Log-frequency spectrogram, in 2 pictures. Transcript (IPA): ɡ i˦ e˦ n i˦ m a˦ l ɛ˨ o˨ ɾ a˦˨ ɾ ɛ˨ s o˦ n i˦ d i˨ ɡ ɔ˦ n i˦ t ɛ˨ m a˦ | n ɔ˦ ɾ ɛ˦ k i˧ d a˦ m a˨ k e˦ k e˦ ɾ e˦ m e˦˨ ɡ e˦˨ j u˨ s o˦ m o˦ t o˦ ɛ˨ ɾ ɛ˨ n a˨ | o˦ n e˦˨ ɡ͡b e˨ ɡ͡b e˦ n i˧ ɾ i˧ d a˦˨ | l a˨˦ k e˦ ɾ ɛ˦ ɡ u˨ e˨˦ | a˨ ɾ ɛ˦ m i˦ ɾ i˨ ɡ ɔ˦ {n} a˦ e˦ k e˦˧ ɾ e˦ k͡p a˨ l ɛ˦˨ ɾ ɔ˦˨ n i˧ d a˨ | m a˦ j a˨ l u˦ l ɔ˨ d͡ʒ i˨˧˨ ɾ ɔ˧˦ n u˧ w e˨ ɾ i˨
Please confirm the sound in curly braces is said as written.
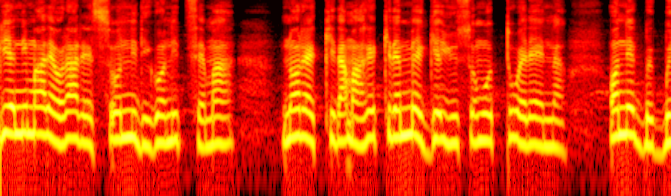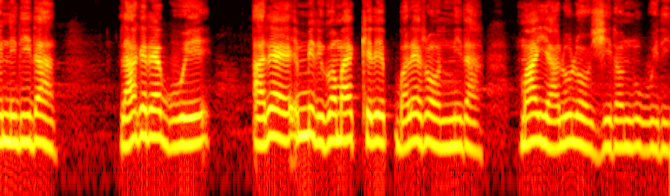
no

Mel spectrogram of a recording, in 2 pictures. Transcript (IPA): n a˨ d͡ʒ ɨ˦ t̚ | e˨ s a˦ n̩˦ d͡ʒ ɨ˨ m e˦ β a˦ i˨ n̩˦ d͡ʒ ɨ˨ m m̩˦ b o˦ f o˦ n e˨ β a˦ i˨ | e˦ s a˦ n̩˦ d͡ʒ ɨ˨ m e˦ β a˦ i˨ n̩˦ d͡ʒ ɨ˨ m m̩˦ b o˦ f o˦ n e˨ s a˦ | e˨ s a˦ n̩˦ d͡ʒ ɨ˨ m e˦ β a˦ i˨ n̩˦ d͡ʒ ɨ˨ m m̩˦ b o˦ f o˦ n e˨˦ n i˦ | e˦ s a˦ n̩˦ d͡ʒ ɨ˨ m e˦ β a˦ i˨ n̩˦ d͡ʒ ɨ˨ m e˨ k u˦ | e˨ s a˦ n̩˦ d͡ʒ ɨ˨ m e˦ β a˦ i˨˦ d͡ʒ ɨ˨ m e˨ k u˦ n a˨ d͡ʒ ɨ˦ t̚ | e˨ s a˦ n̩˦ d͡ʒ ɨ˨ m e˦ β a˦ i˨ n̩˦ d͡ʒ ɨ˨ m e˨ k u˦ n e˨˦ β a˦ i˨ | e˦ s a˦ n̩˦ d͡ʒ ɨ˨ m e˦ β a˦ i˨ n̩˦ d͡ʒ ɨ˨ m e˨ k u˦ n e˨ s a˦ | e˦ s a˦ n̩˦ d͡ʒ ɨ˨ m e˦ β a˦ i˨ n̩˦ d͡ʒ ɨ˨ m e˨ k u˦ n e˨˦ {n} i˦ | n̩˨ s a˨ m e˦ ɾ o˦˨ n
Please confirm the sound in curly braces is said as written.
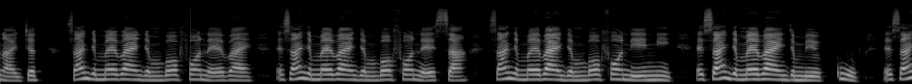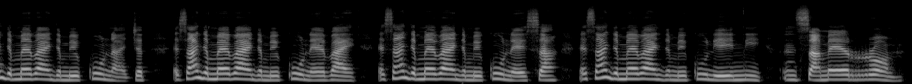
yes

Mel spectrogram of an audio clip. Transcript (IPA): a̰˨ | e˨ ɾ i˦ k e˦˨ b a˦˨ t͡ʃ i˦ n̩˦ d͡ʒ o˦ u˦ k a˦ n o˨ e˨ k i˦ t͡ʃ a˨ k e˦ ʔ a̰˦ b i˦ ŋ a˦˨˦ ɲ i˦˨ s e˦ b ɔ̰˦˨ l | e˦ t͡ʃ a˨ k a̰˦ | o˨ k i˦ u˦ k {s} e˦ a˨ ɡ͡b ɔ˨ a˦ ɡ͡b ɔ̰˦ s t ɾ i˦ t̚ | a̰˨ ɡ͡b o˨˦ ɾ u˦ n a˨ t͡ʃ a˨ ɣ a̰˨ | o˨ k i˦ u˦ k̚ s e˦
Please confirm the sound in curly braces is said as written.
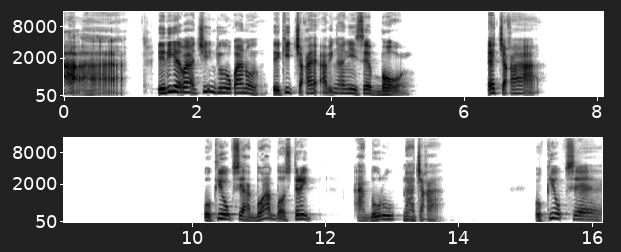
yes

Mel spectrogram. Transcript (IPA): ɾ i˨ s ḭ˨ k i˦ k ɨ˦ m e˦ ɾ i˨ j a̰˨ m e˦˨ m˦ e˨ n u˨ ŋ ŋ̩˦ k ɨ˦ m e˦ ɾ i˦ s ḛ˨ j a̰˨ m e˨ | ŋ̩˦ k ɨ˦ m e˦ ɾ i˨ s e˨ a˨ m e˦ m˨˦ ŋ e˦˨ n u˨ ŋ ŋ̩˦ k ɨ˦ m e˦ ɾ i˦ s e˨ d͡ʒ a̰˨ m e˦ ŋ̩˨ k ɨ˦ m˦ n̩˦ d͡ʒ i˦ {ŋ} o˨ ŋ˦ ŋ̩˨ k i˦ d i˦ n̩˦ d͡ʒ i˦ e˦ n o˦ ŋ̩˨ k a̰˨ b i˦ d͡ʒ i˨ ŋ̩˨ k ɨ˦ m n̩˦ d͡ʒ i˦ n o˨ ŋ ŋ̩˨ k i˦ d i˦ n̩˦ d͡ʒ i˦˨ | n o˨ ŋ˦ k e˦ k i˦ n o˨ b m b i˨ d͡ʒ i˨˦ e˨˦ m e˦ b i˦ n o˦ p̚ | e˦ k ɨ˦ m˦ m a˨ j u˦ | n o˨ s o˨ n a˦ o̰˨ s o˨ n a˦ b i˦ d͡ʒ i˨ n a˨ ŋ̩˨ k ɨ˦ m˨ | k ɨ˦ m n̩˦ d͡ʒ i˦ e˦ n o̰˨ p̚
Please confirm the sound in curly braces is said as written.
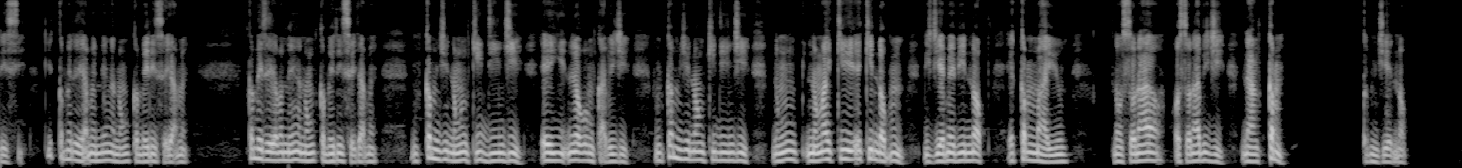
no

